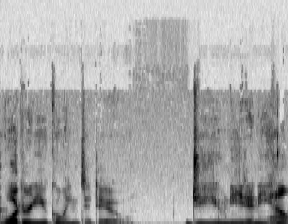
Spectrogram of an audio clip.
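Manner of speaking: usual speaking voice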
